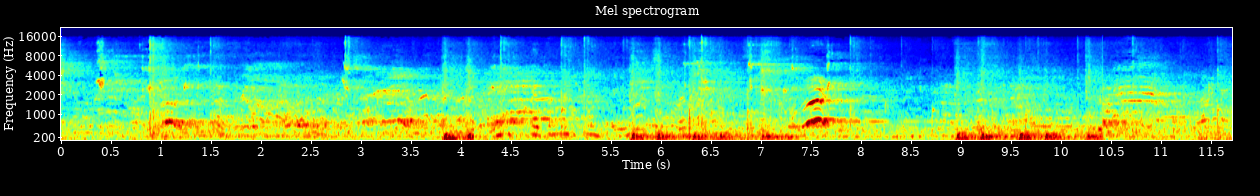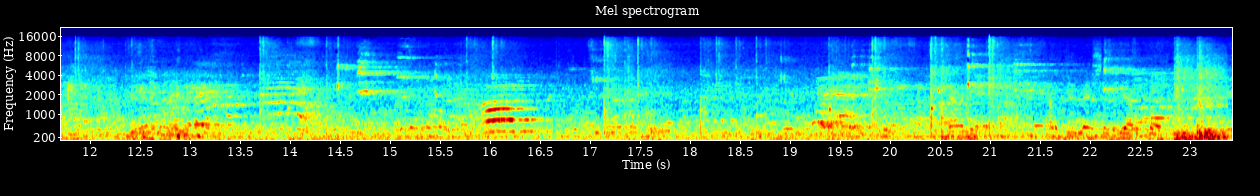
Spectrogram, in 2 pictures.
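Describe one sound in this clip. Players' feet thud and shuffle quickly on a court floor.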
